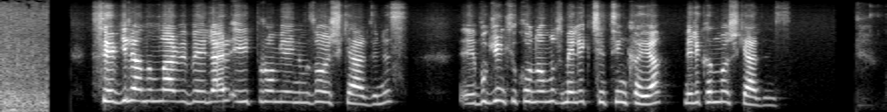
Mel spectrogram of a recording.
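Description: A middle-aged woman speaks cheerfully over an online call.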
